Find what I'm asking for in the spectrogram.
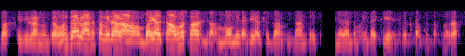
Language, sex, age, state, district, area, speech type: Nepali, male, 45-60, West Bengal, Kalimpong, rural, conversation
